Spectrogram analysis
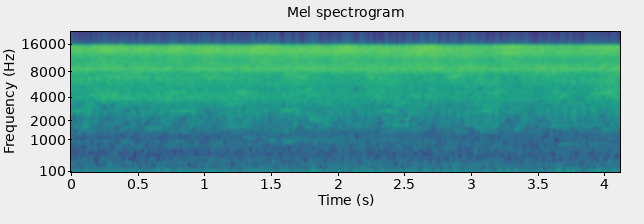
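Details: A short stretch of summer cicada chorus: an even, shrill buzz with no gaps, layered over a low continuous hum.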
